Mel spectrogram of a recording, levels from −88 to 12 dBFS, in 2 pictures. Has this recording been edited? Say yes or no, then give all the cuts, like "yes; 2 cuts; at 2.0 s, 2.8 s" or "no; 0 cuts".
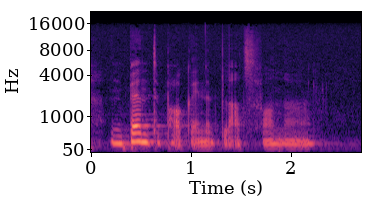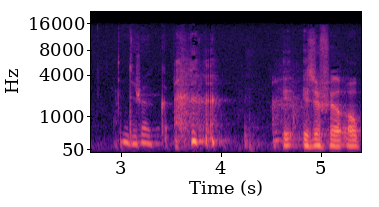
no; 0 cuts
